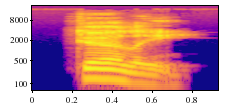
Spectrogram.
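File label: "girlie", Australian English; pronunciations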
